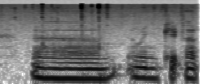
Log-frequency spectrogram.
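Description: A few computer-keyboard keystrokes as a number is typed into a settings box, under a man's long held "um" and the start of his next word.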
